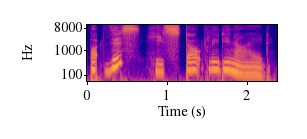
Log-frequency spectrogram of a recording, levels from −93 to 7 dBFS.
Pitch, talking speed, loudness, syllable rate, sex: 155 Hz, 125 wpm, -19 LUFS, 3.2 syllables/s, female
